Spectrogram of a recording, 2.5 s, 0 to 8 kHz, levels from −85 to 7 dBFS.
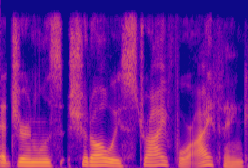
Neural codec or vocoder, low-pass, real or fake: none; 7.2 kHz; real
